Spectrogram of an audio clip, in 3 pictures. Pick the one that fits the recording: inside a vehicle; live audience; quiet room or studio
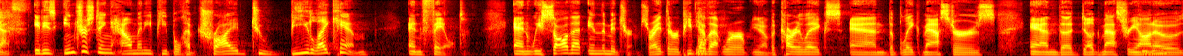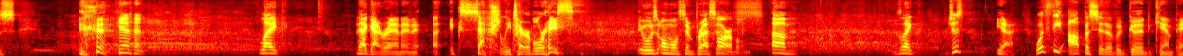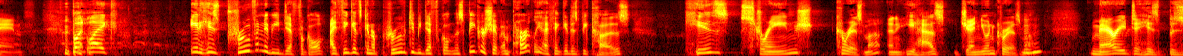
live audience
